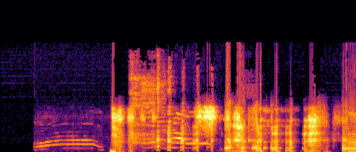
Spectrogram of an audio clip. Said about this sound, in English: My cat is being very loud right now.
